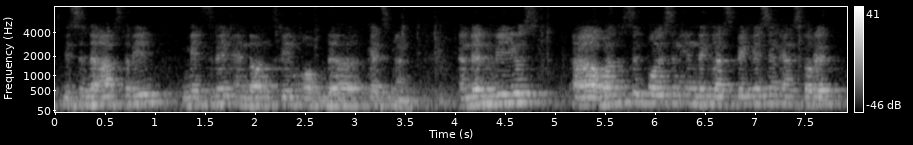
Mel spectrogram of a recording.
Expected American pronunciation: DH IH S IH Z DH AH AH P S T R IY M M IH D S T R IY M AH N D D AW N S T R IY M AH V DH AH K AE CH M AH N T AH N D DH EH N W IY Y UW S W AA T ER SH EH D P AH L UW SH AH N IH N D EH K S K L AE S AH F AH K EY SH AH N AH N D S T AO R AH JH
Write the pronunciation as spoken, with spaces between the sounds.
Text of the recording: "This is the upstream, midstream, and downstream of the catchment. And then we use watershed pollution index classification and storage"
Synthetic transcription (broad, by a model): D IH S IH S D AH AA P S T R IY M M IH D S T R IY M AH N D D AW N S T R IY M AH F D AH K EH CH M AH N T AH N D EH N W IY Y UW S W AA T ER S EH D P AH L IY S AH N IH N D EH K K L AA S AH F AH K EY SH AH N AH N S T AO R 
